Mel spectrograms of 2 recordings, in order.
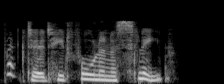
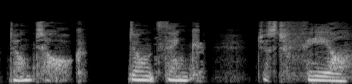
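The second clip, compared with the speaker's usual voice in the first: whispering; slower than usual. Acted. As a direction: whisper it close to her ear. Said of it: "he murmured against her mouth".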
